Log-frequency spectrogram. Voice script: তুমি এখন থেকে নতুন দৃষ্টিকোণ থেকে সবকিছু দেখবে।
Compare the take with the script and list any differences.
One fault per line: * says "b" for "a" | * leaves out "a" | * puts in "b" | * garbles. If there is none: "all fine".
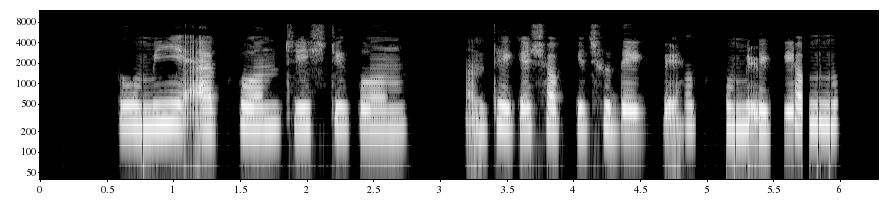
* leaves out "থেকে নতুন"
* garbles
